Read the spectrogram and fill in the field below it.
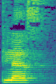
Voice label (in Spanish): "clas", Silabas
